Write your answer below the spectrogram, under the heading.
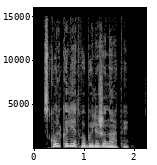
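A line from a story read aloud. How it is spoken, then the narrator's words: Tactful tone. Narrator (Russian): спросила тактичным тоном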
